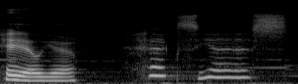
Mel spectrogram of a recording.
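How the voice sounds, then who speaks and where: A woman's voice: high-pitched, big pitch swings, drawn-out words. A woman doing casual, playful commentary as she streams a game, talking back to the characters. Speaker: gameplay streamer. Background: game music.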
